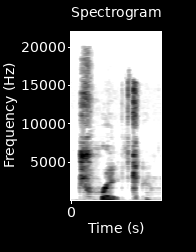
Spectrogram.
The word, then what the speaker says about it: trach: my life lesson 1 trake you say it like tra ke trach in case you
